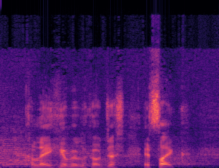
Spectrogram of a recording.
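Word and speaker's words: Colegio Bíblico: Colegio Biblico. It's spelled like college, but you don't pronounce the G, you make it an H sound.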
